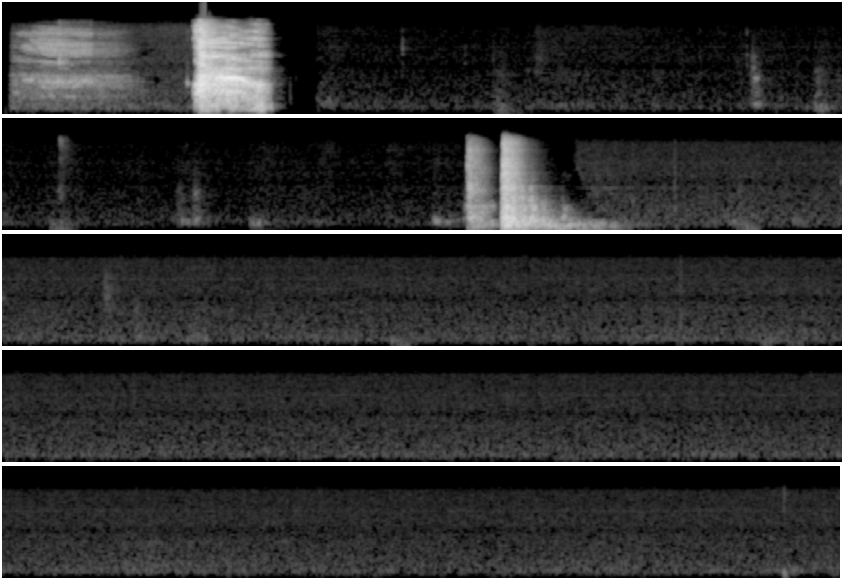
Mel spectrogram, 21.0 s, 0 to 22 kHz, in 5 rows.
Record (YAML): cough_length: 21.0 s
cough_amplitude: 27509
cough_signal_mean_std_ratio: 0.12
survey_phase: beta (2021-08-13 to 2022-03-07)
age: 65+
gender: Male
wearing_mask: 'No'
symptom_none: true
smoker_status: Never smoked
respiratory_condition_asthma: false
respiratory_condition_other: false
recruitment_source: REACT
submission_delay: 2 days
covid_test_result: Negative
covid_test_method: RT-qPCR
influenza_a_test_result: Negative
influenza_b_test_result: Negative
